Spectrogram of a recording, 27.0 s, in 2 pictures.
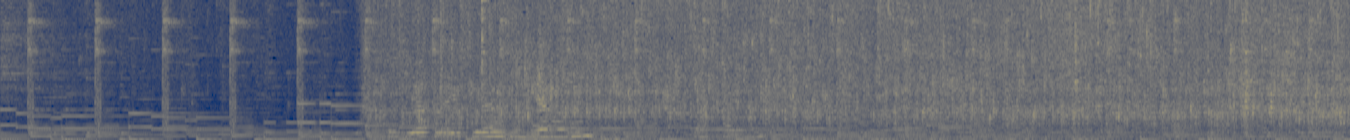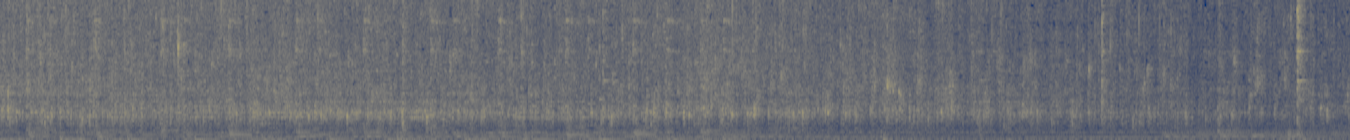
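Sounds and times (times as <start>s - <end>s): background music with a beat: 0.0s - 21.1s
food sizzling in hot oil: 3.0s - 27.0s.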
